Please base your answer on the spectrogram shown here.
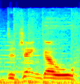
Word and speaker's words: Django: Django, the D is silent even though I just said it, makes the Lollygaggers walk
